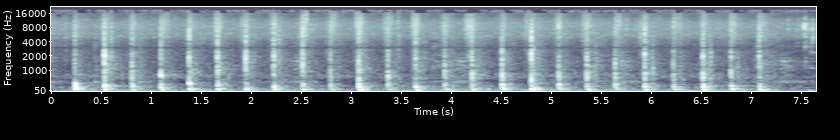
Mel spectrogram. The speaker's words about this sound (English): Standing in the center of the dirt riding arena, the three of us clearly heard the sound of footsteps.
